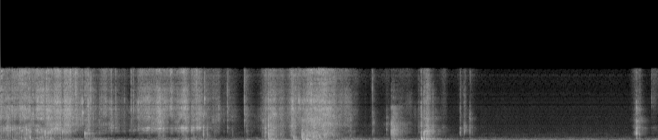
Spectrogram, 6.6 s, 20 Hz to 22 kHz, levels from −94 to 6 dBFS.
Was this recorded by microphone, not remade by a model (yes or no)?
no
